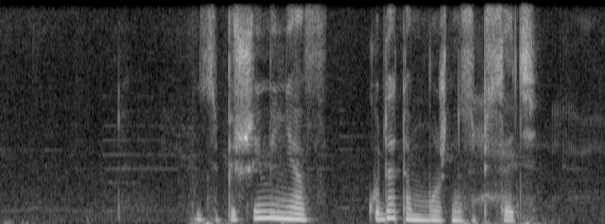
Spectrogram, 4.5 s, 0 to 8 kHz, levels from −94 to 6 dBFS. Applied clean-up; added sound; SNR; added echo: none; Bird; 19 dB; none.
